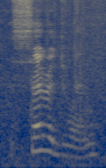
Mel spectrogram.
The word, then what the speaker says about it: Ceridwen: I think this Welsh goddess is pronounced Ceridwen.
